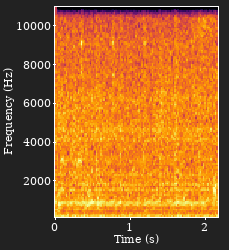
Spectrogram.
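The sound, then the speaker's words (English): A video game race car engine drones steadily and loudly for the whole stretch, a constant humming roar with a faint voice murmuring underneath. “Shoot, I'm outpacing that last, that last car by a mile.”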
